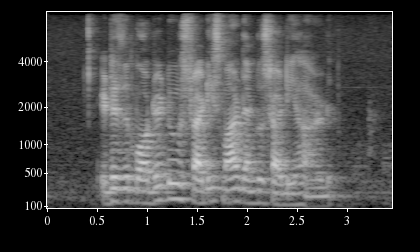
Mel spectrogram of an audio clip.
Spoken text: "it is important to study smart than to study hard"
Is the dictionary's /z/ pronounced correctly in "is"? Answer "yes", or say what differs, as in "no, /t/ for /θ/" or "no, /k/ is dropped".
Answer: yes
